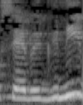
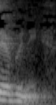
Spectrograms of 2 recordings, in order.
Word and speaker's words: Savigny: von Savigny वैसे आप इसको सेविग्नी भी प्रोनाउंस कर सकते हैं, but right pronunciation is Savigny।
